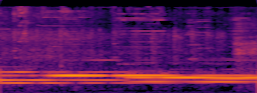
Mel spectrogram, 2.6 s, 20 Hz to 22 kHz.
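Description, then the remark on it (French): A glass harmonica of 37 rotating glass bowls, turned by a pedal-driven axle and played with water-moistened fingers, sounds sustained, crystalline tones, several pure pitches ringing together and gliding slightly into a new chord partway through, steady and moderately loud with no voices. “Elle approche délicatement ses mains et l'harmonica se met à chanter. Un son cristallin s'élève alors.”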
